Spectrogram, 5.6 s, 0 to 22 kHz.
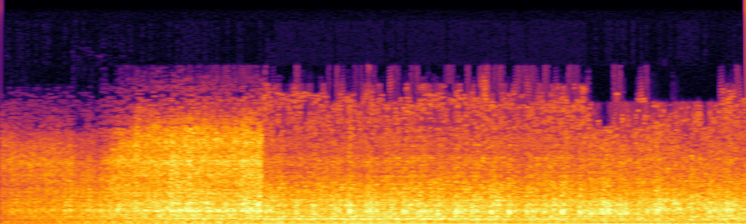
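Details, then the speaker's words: Caterpillar D7F bulldozer diesel, first start in about 10 years: deep steady rumble holding an even beat at idle with no knocking or misfire; started easily and runs healthy. "Did you hear it? It sounded amazing. Like, I really didn't even expect it to start that easy."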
